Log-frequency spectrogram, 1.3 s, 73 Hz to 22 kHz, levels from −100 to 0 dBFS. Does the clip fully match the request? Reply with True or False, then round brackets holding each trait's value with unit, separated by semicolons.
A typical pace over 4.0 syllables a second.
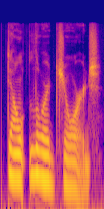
False (3.5 syllables/s)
